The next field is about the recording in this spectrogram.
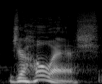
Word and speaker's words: Jehoash: We're going to be looking at this story when a king comes to him, and the king's name is Joash, or it's also, he's called Jehoash, and so it's either way.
